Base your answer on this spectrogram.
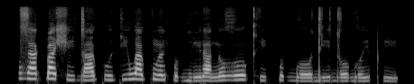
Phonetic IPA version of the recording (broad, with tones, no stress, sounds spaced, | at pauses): z a˦ k͡p a˦ ʃ i˨ ɡ aː˨˦ kʷ iː˨ k i˦ w a˦ kʷ ã˦ k͡p ʊ˨ ɡ͡b ĩ˨ ɾ a˨ n o˦ ɣ oː˦ kʰ i˨ k͡p ʊ˦ ɡ͡b oː˨ d iː˨ d oː˨ ɡʷ iː˨ pʰ i˨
